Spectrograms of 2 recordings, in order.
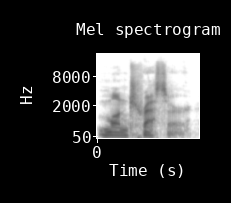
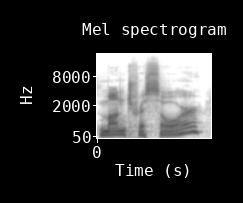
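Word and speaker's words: Montresor: So, I've always pronounced this guy's name Montressor, but in this movie, it's the accent is on the middle syllable. So, it's mantraur or as like dinosaur, right?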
